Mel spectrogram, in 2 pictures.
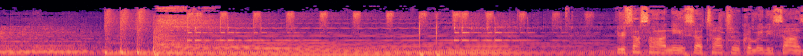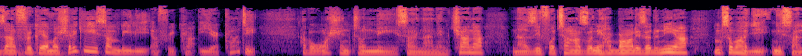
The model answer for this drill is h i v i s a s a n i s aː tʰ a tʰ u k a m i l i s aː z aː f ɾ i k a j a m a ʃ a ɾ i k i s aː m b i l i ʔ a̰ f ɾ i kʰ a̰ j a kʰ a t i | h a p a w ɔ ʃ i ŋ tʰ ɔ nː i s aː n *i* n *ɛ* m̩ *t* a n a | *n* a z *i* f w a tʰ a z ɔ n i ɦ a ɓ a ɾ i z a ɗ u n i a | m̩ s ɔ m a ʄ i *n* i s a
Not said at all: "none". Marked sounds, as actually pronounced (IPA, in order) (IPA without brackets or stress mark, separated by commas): a, ɛ, t͡ʃ, n, i, n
